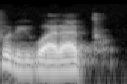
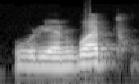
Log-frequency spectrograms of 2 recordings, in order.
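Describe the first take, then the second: First: The name is said with a 'guarato' ending. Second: The name is said with an 'anguato' ending. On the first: The speaker calls it wrong. "creo que no es Uriguarato" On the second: The speaker calls it right. "creo que se pronuncia de otra manera"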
